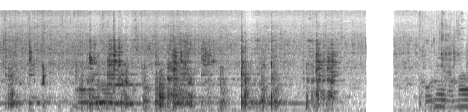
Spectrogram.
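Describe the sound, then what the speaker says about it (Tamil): Chopped shallots sautéing in a pan until golden for a lentil dumpling kuzhambu, giving a steady close sizzle with intermittent stirring scrapes and a brief gap of silence near the end. "சின்ன வெங்காயத்தையும் கட் பண்ணணும் நல்லா வதங்க விடணும் பொன்னிறமாக வர்ற மாதிரி வதங்க"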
